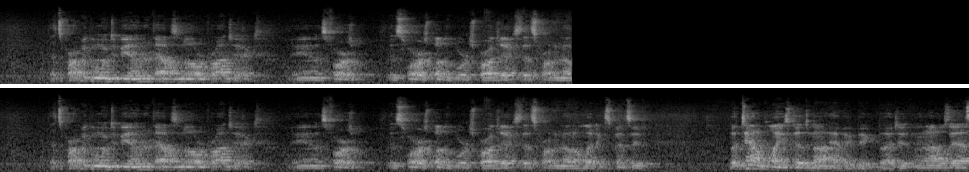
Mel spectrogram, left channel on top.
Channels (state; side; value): drops out; left; at 5.8 s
